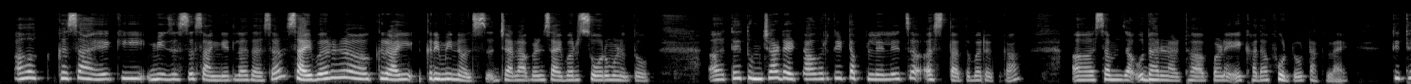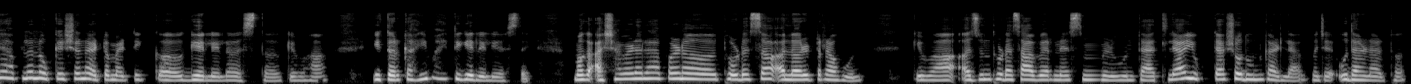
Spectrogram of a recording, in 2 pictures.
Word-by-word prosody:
अ, 255 - -1 0.4
कसं 280 +1 +5
आहे 240 -3 +1
की 280 - -1 0.2
मी 235 +1 +1
जसं 235 +2 +1
सांगितलं 210 -3 -2
तसं. 205 - -2
सायबर 245 - +6
अ, 275 -5 +3
क्राई 235 -4 +4 0.2
क्रिमिनल्स, 230 -11 +2
ज्याला 205 -1 -1
आपण 200 +1 -3
सायबर 205 -1 -2
चोर 205 -1 +3
म्हणतो. 190 -3 -5 0.6
अ, 215 +3 -2
ते 285 - +3
तुमच्या 275 +2 +5
डेटावरती 255 +1 0
टपलेलेच 250 -2 -1
अ, 295 - -1
असतात 185 -4 -3
बरं 195 -2 -6
का. - - -8 0.6
अ, 200 +1 -2
समजा 210 -3 0
उदाहरणार्थ 200 -3 -2
आपण 190 +1 -7
एखादा 195 +1 -6
फोटो 185 -6 -1
टाकला 175 - -11
आहे, - - -11 0.5
तिथे 290 +2 0
आपलं 280 0 +1
लोकेशन 260 -1 +1
ॲटोमॅटिक 215 -1 -3
अ, 200 - +1 0.2
गेलेलं 190 -2 0
असतं 170 0 -4
किंवा 180 0 -8 0.5
इतर 225 -2 +3
काही 225 +1 +1
माहिती 260 -3 -3
गेलेली 190 -6 +1
असते. 165 -1 -9 0.5
मग 220 0 +5
अशा 210 +5 +1
वेळेला 265 +1 +3
आपण 265 0 +3
अ, 245 -2 +3
थोडंसं 230 +2 +2
अलर्ट 215 -1 +3
राहून 195 -6 -2 0.5
किंवा 200 0 -2 0.2
अजून 205 +3 0
थोडासा 225 -2 +1
अवेअरनेस 210 0 0
मिळवून 200 -2 -2
त्यातल्या 205 +5 -1
युक्त्या 265 -3 +2
शोधून 230 -3 +2
काढल्या. 190 -7 -4
म्हणजे 195 -3 -8
उदाहरणार्थ 200 -4 -2
220 Hz, 140 wpm, -19 LUFS, 195-250 Hz, 0.6 s, सायबर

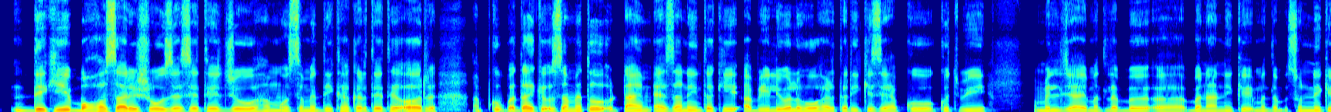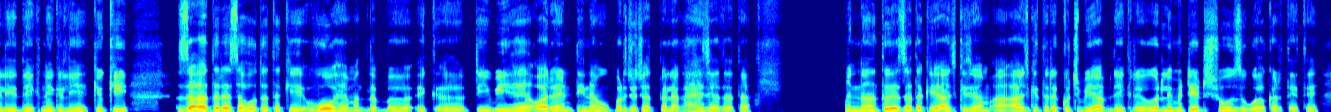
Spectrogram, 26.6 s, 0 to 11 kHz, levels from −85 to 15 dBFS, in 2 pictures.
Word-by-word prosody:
देखिए, 125 +5 +5
बहुत 120 +2 +4
सारे 120 0 +8
शोज़ 115 -1 +2
ऐसे 105 +3 +2
थे 110 - +3
जो 110 +1 +2
हम 105 +1 -3
उस 105 -1 -2
समय 110 0 -1
देखा 105 +1 -3
करते 105 +1 +1
थे 160 - +3
और 115 -5 +5 0.4
आपको 155 - -3
पता 150 0 +4
है 150 - +7
कि - - +1
उस 130 - +1
समय 150 0 +2
तो 155 -1 +5 0.2
टाइम 125 +4 +3
ऐसा 115 +3 +2
नहीं 130 0 0
था - - +5
कि 130 0 -2
अवेलेबल 110 +4 +1
हो, 115 0 +3
हर 110 0 +1
तरीके 110 +2 -4
से 110 -2 -1
आपको 105 +2 -2
कुछ 115 -1 -6
भी 110 -1 -3 0.5
मिल 110 0 -1
जाए 100 0 +1
मतलब 105 0 -4
अ, 100 -2 -1
बनाने 105 0 -2
के 115 +3 -3
मतलब 105 0 -7
सुनने 115 0 -2
के 115 - -3
लिए, 110 0 -2
देखने 110 +3 -4
के 115 - -5
लिए। 105 +9 -3
क्योंकि 150 +3 -3 0.5
ज़्यादातर 155 +6 +6
ऐसा 155 0 +2
होता 140 -1 0
था 150 +2 -4
कि 150 -1 -3
वो 135 +4 +4
है 105 -3 -3
मतलब 100 +1 -5
एक - - -8
अ, 105 0 -4
टीवी 120 +4 -3
है, 165 +5 0
और 110 -5 +2
एंटीना 105 0 -2
ऊपर 105 +1 -3
जो 110 +1 -5
छत 105 -1 -3
पे - - +1
लगाया 105 +3 -3
जाता 100 -2 -3
था। 95 0 -6 1.0
ना 110 0 0
तो 120 +2 +2
ऐसा 115 +1 +2
था - - +2
कि - - 0
आज 105 - -4
की 115 +1 -7
जाम 105 0 -2
अ, - - -14
आज 105 0 0
की 115 - -6
तरह 105 +1 -3
कुछ 125 -1 -4
भी 115 -2 -1
आप 105 -2 +1
देख 105 +1 -6
रहे 105 0 -1
हो, 110 +3 0
लिमिटेड 135 +3 -1
शोज़ 115 -3 -3
हुआ 100 -1 -2
करते 95 +2 -6
थे - - -5
110 Hz, 205 wpm, -21 LUFS, 105-120 Hz, 1.0 s, सारे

